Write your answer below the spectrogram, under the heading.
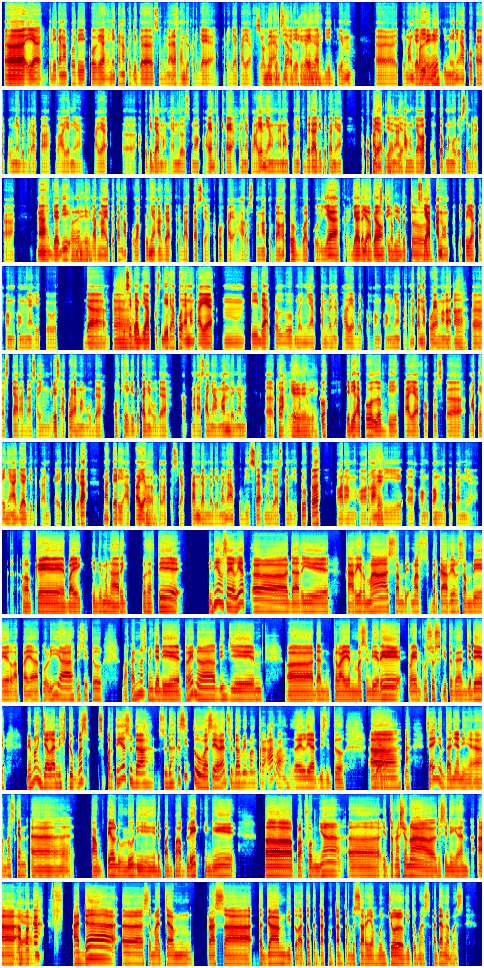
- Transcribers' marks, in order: in English: "freelance"; in English: "trainer"; in English: "meng-handle"; in English: "trainer"
- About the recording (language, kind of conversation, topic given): Indonesian, podcast, Apa pengalamanmu saat ada kesempatan yang datang tiba-tiba?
